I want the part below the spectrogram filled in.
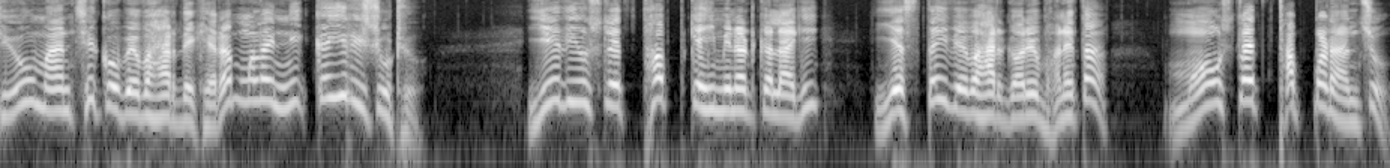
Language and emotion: Nepali, angry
